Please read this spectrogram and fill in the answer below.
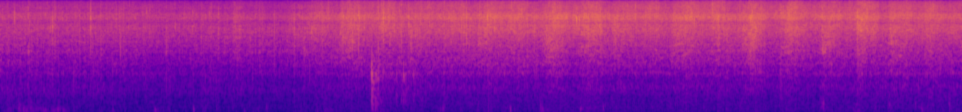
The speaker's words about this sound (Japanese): フライパンにサラダ油とニンニクを入れて熱します。ニンニクのいい香りがしてきたら玉ねぎを入れて炒めてください。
